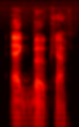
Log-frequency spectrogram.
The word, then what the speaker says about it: Egbuka: Egbuka.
